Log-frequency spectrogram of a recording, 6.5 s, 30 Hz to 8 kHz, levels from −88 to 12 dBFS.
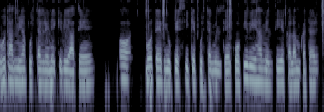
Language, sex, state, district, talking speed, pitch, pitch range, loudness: Hindi, male, Bihar, Jahanabad, 230 wpm, 130 Hz, 120-135 Hz, -32 LUFS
